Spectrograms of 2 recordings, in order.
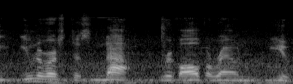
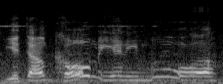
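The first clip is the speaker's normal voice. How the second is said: high, slow pouting whine; mock whiny complaint; 10 semitones higher, slower than usual. Teasing his friend Tommy for not calling, in a high mock whine.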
